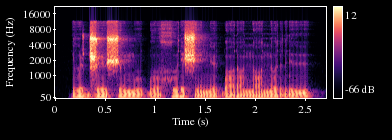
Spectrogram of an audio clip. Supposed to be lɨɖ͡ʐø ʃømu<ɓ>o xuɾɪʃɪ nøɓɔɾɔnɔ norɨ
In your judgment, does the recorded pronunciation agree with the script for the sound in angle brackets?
yes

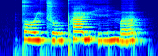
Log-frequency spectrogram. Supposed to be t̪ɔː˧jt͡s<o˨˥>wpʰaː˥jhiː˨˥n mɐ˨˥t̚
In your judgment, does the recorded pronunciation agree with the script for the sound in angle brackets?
yes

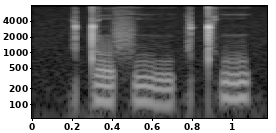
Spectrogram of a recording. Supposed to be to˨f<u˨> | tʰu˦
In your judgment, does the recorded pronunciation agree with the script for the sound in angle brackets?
no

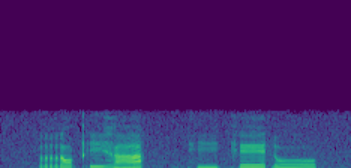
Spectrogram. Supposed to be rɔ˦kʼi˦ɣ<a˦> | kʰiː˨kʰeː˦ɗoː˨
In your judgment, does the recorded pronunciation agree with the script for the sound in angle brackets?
no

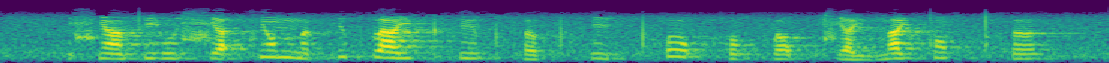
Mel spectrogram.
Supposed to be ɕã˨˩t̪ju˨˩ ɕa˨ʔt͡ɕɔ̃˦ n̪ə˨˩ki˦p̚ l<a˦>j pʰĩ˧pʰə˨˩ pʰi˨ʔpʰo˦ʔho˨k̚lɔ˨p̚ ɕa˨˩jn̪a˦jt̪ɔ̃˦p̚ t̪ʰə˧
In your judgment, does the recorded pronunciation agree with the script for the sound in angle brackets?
no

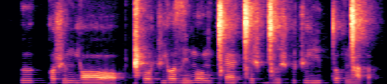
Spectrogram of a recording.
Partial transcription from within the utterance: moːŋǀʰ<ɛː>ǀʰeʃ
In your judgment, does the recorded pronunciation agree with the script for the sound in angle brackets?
yes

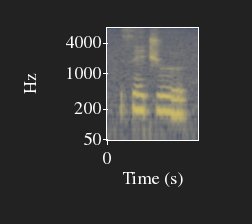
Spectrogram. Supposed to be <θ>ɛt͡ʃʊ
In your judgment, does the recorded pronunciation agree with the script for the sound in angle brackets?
yes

